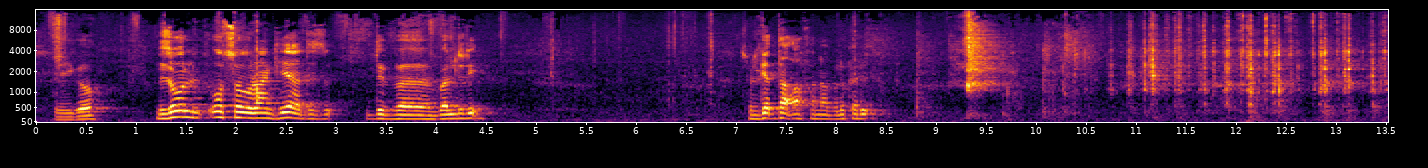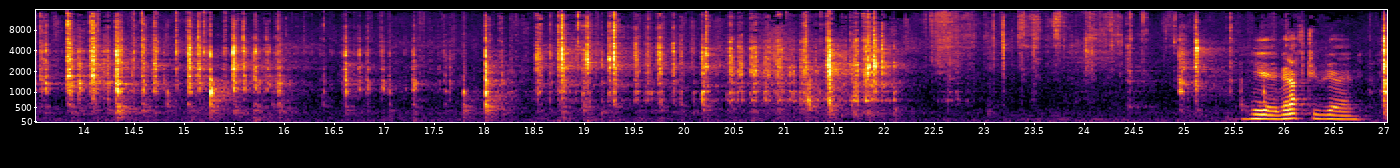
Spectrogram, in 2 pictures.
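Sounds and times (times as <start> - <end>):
scraping sealant by hand: 10.6 - 25.7.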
